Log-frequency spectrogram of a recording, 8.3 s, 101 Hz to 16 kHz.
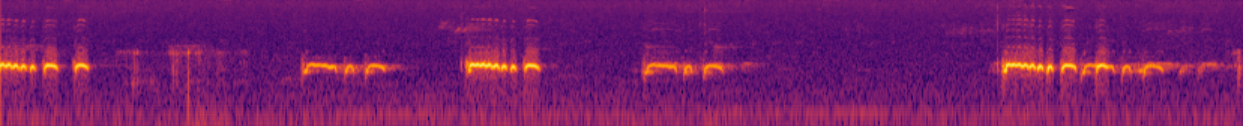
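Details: Local zebra dove singing hard as a lure to prompt quick answers from rival birds: short cooing phrases about a second apart, loudest and richest at about 3 and 7 seconds, with a faint background hum.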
